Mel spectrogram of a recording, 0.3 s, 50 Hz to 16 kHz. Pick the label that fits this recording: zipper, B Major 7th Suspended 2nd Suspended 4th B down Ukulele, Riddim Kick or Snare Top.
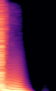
Riddim Kick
